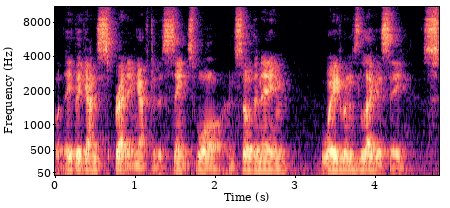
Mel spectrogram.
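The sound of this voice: The intonation is fairly even. It is an unforced reading voice.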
